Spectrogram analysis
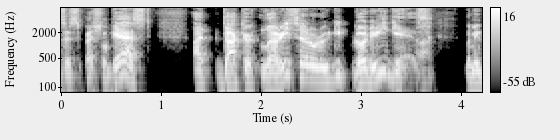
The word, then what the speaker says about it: Rodrigues: Larissa Rodrigues. Let me pronounce that right again.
